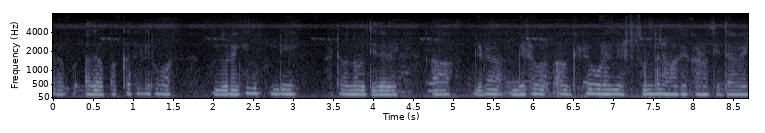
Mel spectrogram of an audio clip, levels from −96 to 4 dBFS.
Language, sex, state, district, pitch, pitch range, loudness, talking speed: Kannada, male, Karnataka, Mysore, 150 Hz, 145-155 Hz, -44 LUFS, 110 wpm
